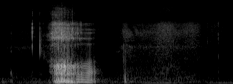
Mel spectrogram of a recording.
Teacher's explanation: se prononce au niveau du haut de la gorge en soufflant rugueusement, c'est-à-dire en grinçant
